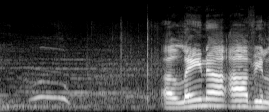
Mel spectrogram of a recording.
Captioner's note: audience cheering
